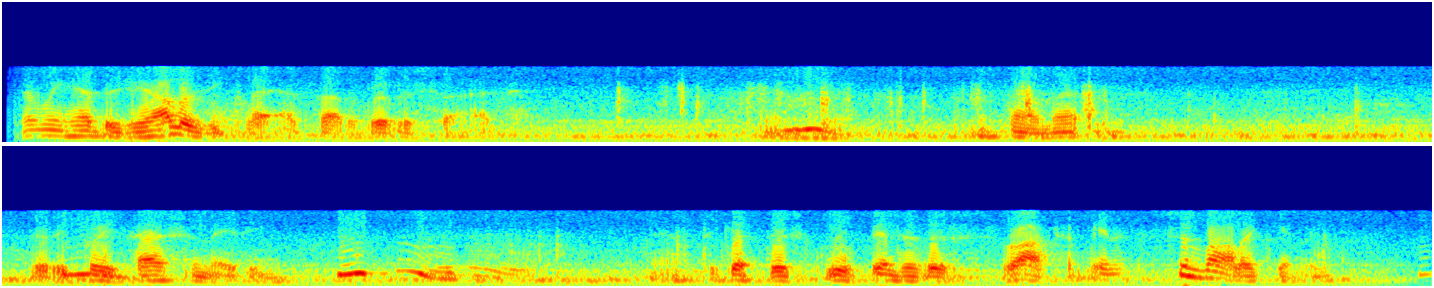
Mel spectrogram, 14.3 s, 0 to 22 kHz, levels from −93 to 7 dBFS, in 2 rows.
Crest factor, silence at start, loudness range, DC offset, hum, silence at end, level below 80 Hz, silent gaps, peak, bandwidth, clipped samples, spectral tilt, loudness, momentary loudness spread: 14 dB; 0.05 s; 5 LU; 1%; none; 0 s; -34 dBFS; none; 0 dBFS; 4 kHz; under 0.1%; -13 dB/octave; -13 LUFS; 15 LU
